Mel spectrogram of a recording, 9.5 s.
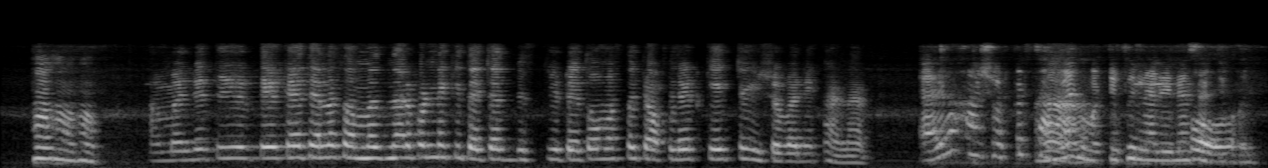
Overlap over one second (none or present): none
